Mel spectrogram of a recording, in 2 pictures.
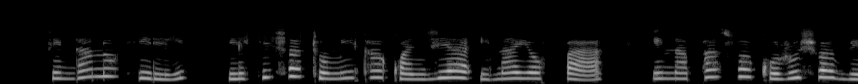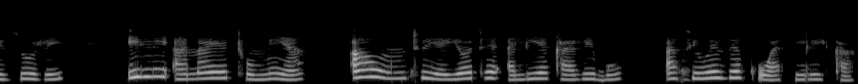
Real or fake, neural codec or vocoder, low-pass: real; none; 5.4 kHz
